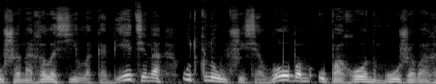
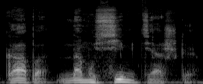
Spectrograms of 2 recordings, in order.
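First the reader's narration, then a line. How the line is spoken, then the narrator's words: Muttering. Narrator (Belarusian): мармытаў начальнік дэпо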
